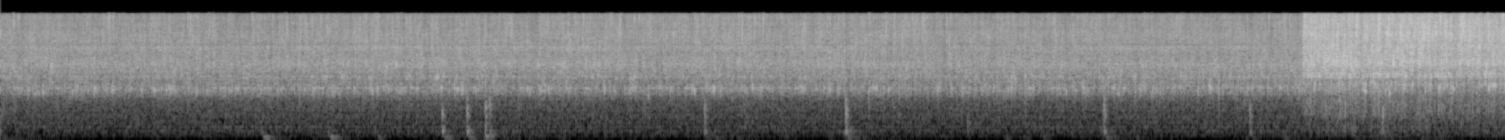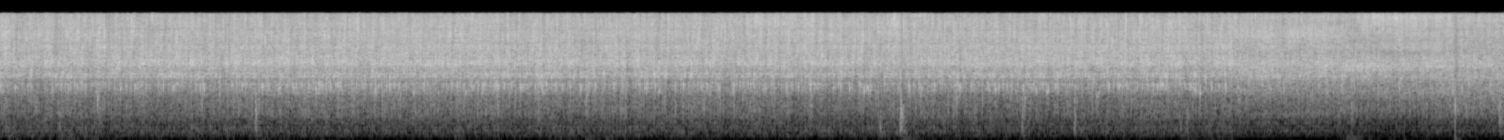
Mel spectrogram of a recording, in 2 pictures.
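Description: Chicken drumsticks frying on a hot steel disc pan: a steady sizzling hiss that suddenly gets louder about thirteen seconds in. A few light knocks are heard in the first half.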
